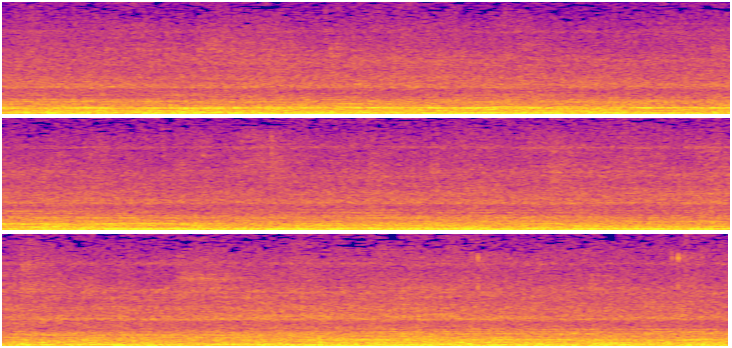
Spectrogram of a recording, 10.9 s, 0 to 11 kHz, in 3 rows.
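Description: Electric motor and propeller of an indoor F3P aerobatic model airplane running continuously: a steady whine made of several tones that waver a little in pitch as the throttle changes.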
